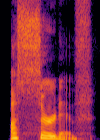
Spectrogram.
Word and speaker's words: assertive: Let's pronounce it as sir tithe. The stress falls on the second syllable and that sir part rhymes with her. Practice with me. Assertive.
